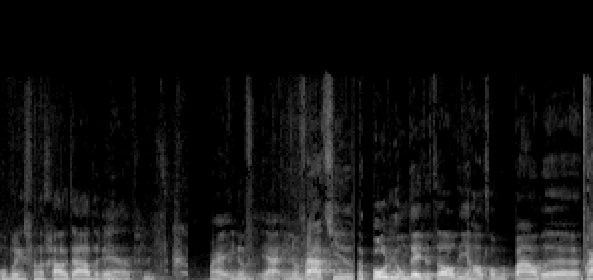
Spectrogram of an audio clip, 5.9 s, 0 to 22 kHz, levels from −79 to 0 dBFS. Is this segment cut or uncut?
uncut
